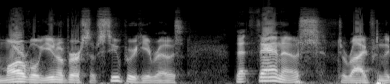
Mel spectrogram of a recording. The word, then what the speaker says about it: Thanos: repeatedly has his name mispronounced by the heroes of the film. Brown says they constantly drop the N, calling the villain Theos, or Theos, again, from the Greek, literally calling him God.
